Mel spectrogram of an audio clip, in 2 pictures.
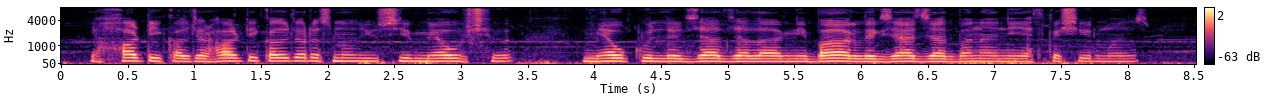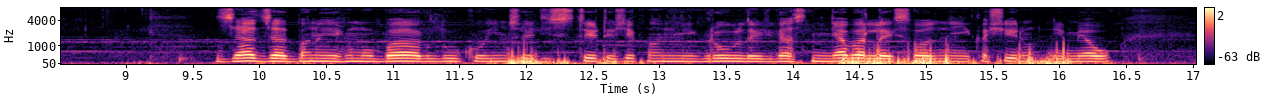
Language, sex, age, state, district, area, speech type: Kashmiri, male, 18-30, Jammu and Kashmir, Kupwara, urban, spontaneous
